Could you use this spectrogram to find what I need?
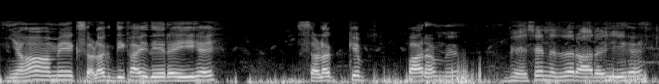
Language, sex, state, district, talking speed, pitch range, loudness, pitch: Hindi, male, Madhya Pradesh, Dhar, 155 wpm, 170-195 Hz, -14 LUFS, 180 Hz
